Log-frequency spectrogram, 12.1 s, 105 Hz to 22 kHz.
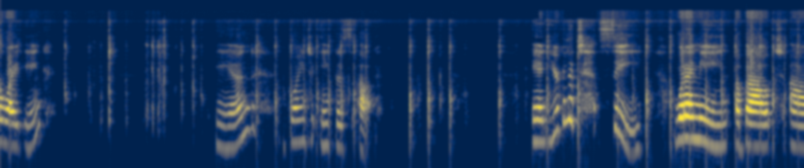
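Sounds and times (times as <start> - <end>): ink pad tapping on stamp: 1.0 - 12.0.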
